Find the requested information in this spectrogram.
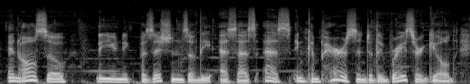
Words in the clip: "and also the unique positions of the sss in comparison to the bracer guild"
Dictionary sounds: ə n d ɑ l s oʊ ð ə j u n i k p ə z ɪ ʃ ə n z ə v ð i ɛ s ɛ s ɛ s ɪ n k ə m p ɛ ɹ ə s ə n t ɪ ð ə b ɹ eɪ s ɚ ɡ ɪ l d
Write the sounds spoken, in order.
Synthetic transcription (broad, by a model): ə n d ɑ l s oʊ ð ə j u n i k p ə z ɪ ʃ ə n z ə v ð i ɛ s ɛ s ɛ s ɪ n k ə m p ɛ ɹ ə s ə n t ɪ ð ə b ɹ eɪ s ɚ ɡ ɪ l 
